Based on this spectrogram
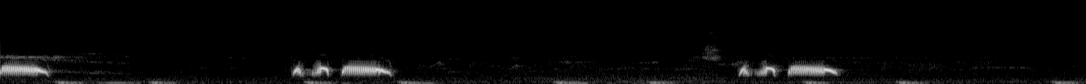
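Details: Decoy spotted dove calling to draw in wild doves, giving three phrases of deep, soft coos about three to four seconds apart. Each phrase starts with quick short notes and ends on a longer falling coo, with dull low knocks between phrases.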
